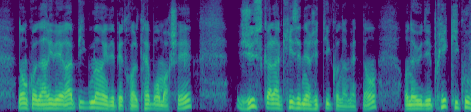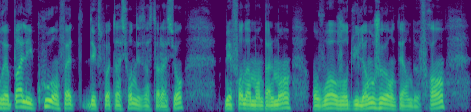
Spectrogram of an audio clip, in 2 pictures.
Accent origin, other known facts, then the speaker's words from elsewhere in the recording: Valais, Switzerland; C'était le cas chez nous, en Valais.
